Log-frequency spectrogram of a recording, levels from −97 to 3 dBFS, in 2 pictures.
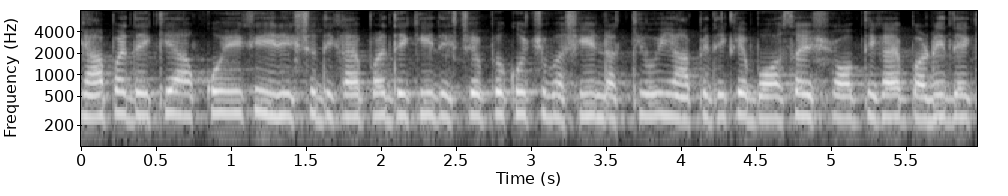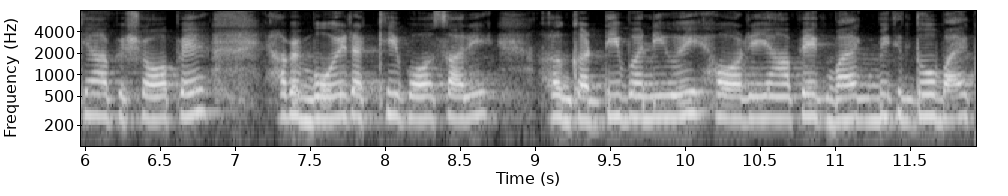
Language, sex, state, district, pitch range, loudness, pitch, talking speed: Hindi, female, Bihar, Gaya, 255-275 Hz, -14 LUFS, 265 Hz, 250 wpm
